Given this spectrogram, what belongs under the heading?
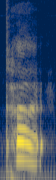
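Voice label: "kai4", Mandarin Chinese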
